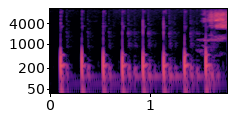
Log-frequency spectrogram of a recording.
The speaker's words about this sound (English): You shouldn't be going and knocking on people's door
